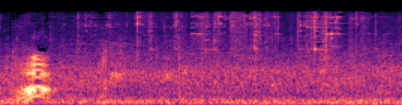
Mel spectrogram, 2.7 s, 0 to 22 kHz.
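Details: One sharp, loud bark from a dog at play in Seal Point Dog Park, western San Francisco Bay, on February 10, 2015, followed by quiet park ambience.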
